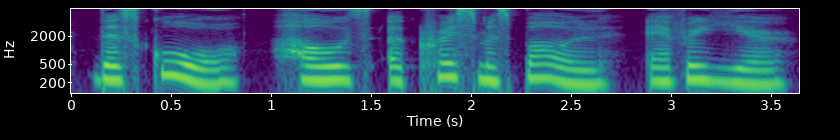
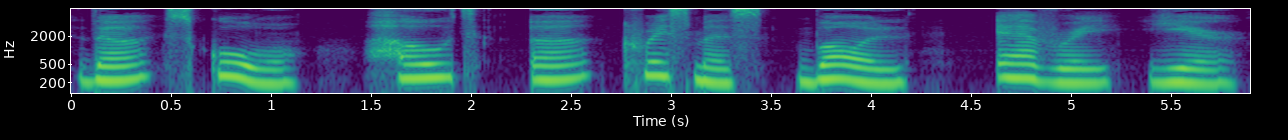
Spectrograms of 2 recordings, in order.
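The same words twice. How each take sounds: First: Said in the usual way. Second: Slow, careful word-by-word reading. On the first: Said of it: "慢读一遍". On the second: Shown as a demonstration. Teacher reading slowly for students to repeat. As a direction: read it slowly for learners to follow. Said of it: "好，慢读一遍".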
